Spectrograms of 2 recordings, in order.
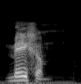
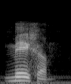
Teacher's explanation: so the stress is at the very beginning of the word.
